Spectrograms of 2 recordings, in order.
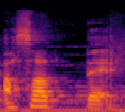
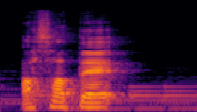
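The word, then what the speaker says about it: あさって: the word for example the word assate which means the day after tomorrow which without the little two would sound like asate so do you hear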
